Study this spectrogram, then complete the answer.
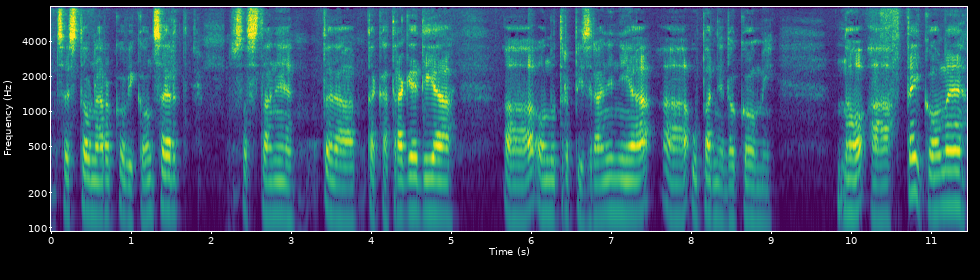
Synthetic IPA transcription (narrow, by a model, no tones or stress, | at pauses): t͡sɛst̪ɔʊnaɾɔkɔʋiːkɔnt͡sɛɾt̪ | sast̪aɲɛt̪ɛd̪at̪akaːt̪ɾaɡɛːd̪ia | ɔnut̪r̩piːzɾaɲɛɲɪaauːpad̪ɲɛd̪ɔkɔːmi | nɔʔaft̪ɛjkɔmɛ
